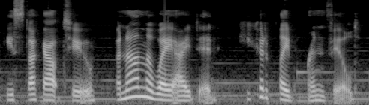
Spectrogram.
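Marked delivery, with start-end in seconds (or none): none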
